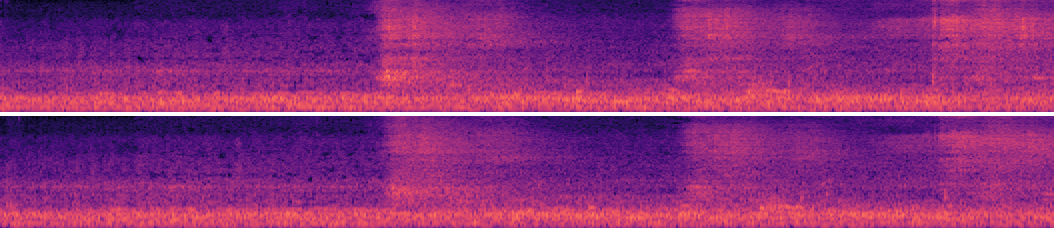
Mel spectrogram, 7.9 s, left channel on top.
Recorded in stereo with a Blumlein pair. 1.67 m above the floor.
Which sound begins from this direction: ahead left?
Breathing, at 2.8 s.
